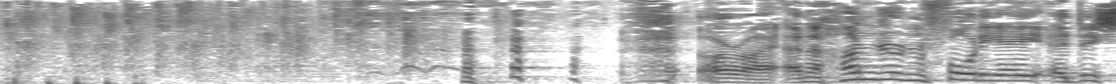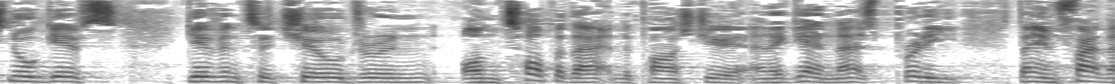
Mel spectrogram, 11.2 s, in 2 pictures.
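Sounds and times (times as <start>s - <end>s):
audience applause: 0.0s - 2.5s
laughter: 1.7s - 3.2s
speech: 2.3s - 2.6s, 3.6s - 11.1s.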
